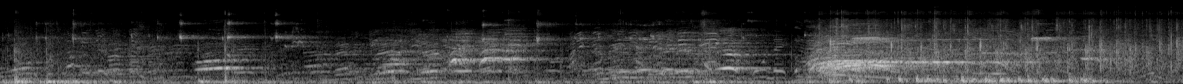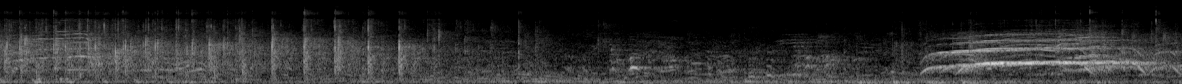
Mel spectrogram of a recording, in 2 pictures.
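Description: Young women shout and call out to each other in a large echoing hall.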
